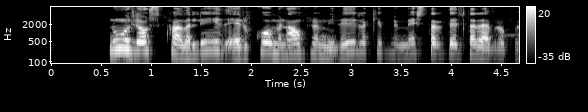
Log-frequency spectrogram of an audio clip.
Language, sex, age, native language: Icelandic, female, 40-49, Icelandic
